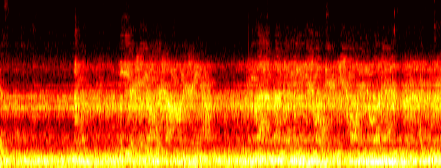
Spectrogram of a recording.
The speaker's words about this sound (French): ce qu'on entend, c'est ce qu'on a capturé de fréquence, dans, les fréquences. Euh, c'est les captures radio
